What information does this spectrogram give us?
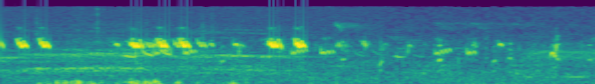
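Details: Common quail giving rapid, clipped high notes in tight pairs and triplets, followed by softer scattered chirps as the calling trails off.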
